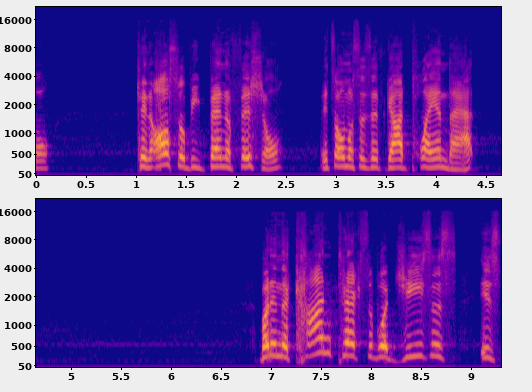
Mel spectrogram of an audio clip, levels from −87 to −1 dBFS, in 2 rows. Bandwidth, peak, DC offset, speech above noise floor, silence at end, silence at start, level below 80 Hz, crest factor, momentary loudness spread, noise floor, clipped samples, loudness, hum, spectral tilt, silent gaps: 16.5 kHz; -6 dBFS; under 0.1%; 47 dB; 0 s; 0 s; -88 dBFS; 22 dB; 13 LU; -73 dBFS; under 0.1%; -26 LUFS; none; -4 dB/octave; none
